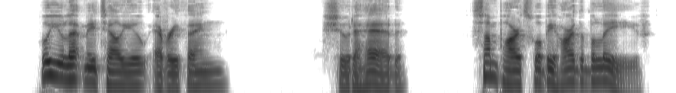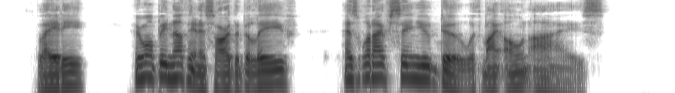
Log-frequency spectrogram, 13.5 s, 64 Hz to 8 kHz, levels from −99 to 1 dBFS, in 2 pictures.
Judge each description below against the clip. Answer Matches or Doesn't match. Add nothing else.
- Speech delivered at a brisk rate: Doesn't match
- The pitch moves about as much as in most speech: Doesn't match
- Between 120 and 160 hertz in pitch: Doesn't match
